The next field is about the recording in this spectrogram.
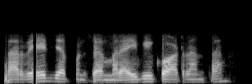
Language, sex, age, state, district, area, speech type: Telugu, male, 18-30, Telangana, Khammam, rural, conversation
